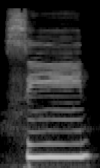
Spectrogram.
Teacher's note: یہ سیٹی سے پڑھا جانے والا حرف ہے، اس کو پڑھتے ہوئے سیٹی کی آواز آئے گی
